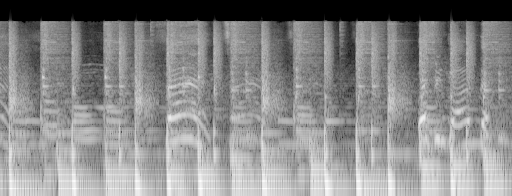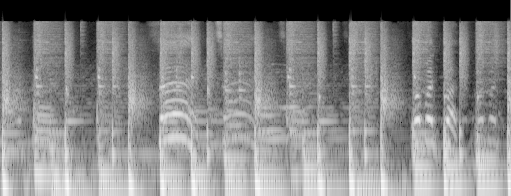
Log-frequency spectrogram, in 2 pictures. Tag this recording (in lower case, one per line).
music
afrobeat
